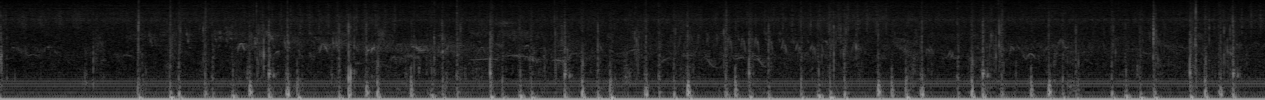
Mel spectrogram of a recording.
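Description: A horse's hooves trot on a dirt path.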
